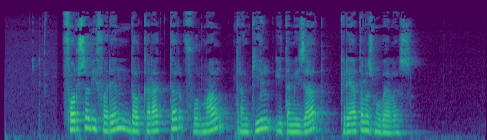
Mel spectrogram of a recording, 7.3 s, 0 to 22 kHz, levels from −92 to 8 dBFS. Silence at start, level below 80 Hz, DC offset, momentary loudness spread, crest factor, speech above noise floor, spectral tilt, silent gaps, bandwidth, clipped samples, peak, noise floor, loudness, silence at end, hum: 0.95 s; -58 dBFS; under 0.1%; 10 LU; 20 dB; 41 dB; -5 dB/octave; none; 16.5 kHz; under 0.1%; -4 dBFS; -64 dBFS; -24 LUFS; 1.1 s; none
